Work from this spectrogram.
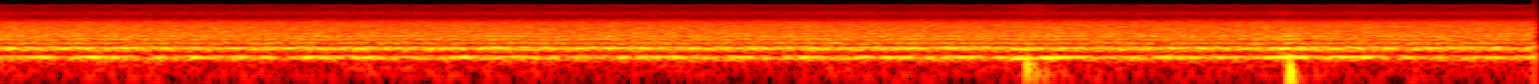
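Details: Fresh Apis cerana indica swarm settling into a hive box, giving an unbroken, even buzzing drone with a strong low hum and stacked overtones, plus two brief taps.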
